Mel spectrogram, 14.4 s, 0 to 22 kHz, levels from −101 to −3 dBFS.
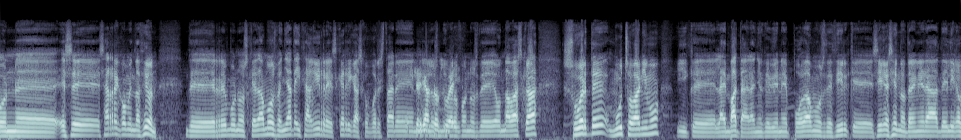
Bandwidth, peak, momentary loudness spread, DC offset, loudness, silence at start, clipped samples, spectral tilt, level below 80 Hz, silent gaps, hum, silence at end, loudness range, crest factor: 11.5 kHz; -6 dBFS; 8 LU; under 0.1%; -21 LUFS; 0 s; under 0.1%; -6 dB/octave; -56 dBFS; none; none; 0 s; 3 LU; 16 dB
